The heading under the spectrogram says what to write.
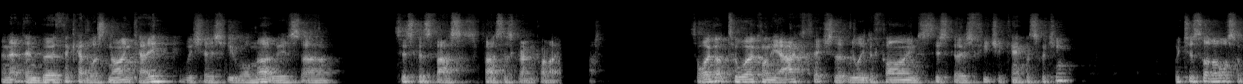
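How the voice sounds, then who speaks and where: Speaking at a fairly quick pace with long, frequent pauses, a man with an Australian accent has a bright, sharp tone. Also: fairly low pitch for a man, ordinary pitch variation. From Western Australia, Perth. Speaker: network engineer. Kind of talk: podcast interview.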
